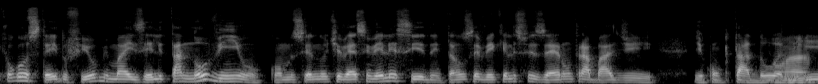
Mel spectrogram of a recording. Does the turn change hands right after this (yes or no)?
no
